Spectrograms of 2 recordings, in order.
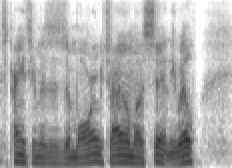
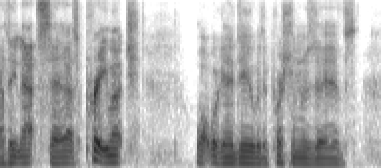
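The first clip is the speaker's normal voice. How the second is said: ordinary talk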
